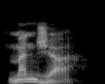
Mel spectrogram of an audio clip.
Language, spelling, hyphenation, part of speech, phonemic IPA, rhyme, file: Occitan, manjar, man‧jar, verb / noun, /manˈd͡ʒa/, -a, LL-Q942602-manjar.wav
- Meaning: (verb) to eat; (noun) food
